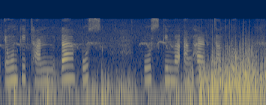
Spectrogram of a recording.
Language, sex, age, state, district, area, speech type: Santali, female, 18-30, West Bengal, Purulia, rural, spontaneous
